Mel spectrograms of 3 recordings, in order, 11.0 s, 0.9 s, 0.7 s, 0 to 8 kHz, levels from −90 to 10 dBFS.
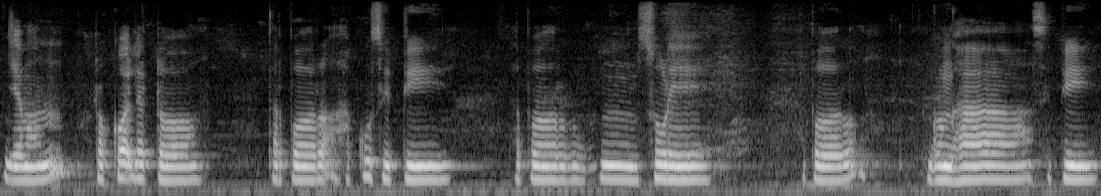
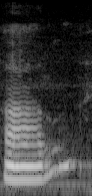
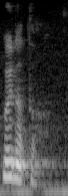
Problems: constant background noise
